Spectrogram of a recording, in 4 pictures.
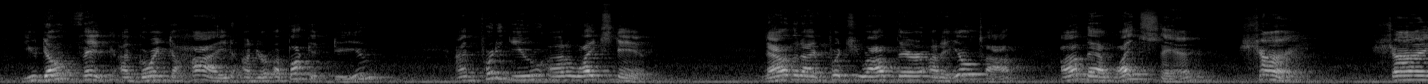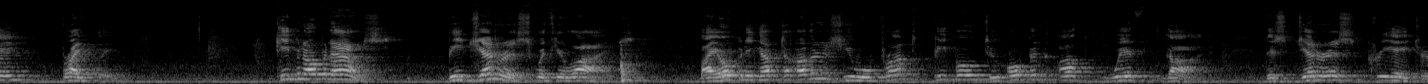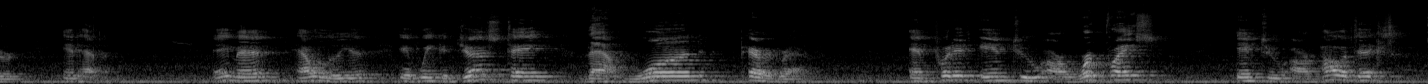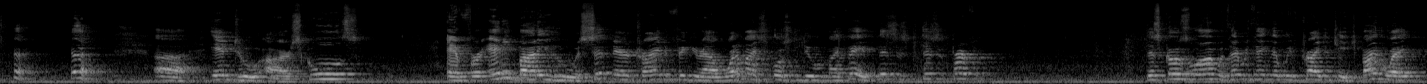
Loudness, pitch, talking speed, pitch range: -33 LUFS, 185 Hz, 130 wpm, 140-210 Hz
